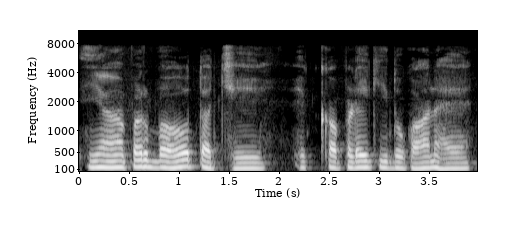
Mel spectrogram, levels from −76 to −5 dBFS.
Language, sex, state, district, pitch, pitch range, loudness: Hindi, male, Uttar Pradesh, Saharanpur, 140 Hz, 125-145 Hz, -15 LUFS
